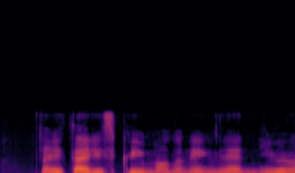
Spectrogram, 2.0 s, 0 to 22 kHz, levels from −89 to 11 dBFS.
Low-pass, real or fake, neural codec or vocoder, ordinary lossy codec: none; fake; codec, 16 kHz, 2 kbps, FreqCodec, larger model; none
